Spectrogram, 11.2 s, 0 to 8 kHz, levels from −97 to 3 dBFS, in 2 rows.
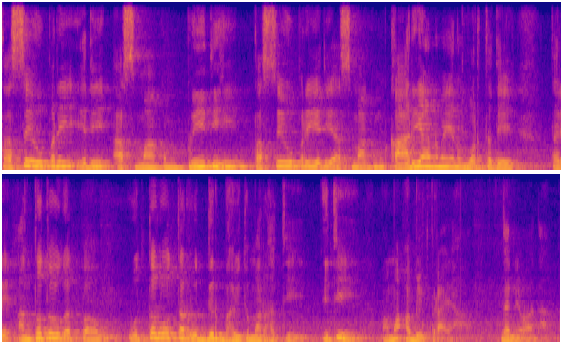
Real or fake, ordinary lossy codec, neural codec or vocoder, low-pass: real; none; none; none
